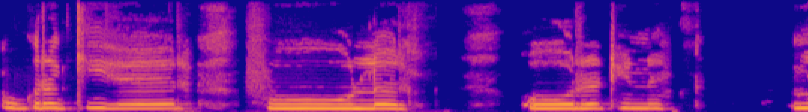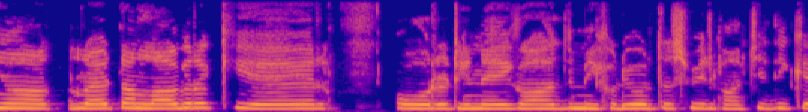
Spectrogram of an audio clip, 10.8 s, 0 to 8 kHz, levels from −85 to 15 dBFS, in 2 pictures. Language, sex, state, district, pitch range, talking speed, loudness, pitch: Rajasthani, male, Rajasthan, Nagaur, 295-315 Hz, 105 wpm, -13 LUFS, 305 Hz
